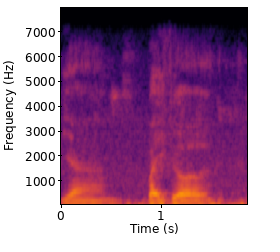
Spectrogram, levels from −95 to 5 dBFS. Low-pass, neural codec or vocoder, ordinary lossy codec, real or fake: 7.2 kHz; none; Opus, 64 kbps; real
